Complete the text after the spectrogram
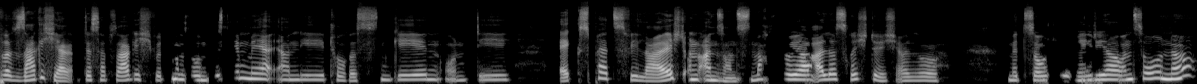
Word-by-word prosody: we 215 - +2
sage 190 - +1
ich 310 - -2
ja 160 -5 +2
deshalb 200 0 -3
sage 200 +3 +2
ich, 225 - -7
ich - - -21
würde 190 - -7
mal 245 -2 +3
so - - -7
'n 195 -1 0
bisschen 295 -8 -4
mehr 255 -2 +2
an 215 0 -2
die 215 0 -4
Touristen 190 +2 -6
gehen 220 +1 0
und 205 -3 -9
die 215 +1 -5 0.5
Expats 275 -2 0
vielleicht 190 - +3
und 225 0 +3
ansonsten 185 -4 +1
machst 230 +2 -5
du 235 - +1
ja 225 -1 +7
alles 230 +2 +3
richtig, 220 -7 -3
also, 175 0 -3 0.7
mit 195 -3 -4
Social 200 - -2
Media 215 +4 +3
und 220 +3 +3
so, 270 +2 +1
ne? 250 +1 +7
215 Hz, 180 wpm, -23 LUFS, 195-230 Hz, 0.7 s, ja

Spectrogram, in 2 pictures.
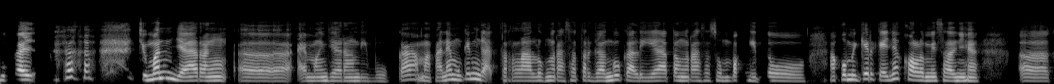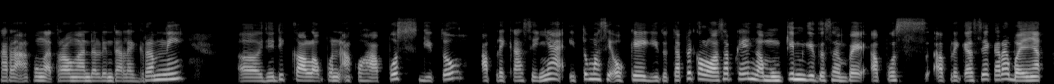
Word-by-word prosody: buka. 200 +3 +1 1.2
Cuman 255 +7 +8 0.2
jarang, 180 0 +5 0.3
eee, 160 -2 0 0.2
emang 170 +1 -2
jarang 165 -1 -1
dibuka 150 +5 -6 0.2
makannya 170 +6 0
mungkin 250 +4 -1
enggak - - 0
terlalu 175 -1 -1
ngerasa 175 0 -4
terganggu 180 +1 0
kali 165 0 -1
ya - - 0
atau 180 - -3
ngerasa 170 0 -4
sumpek 180 +1 -5
gitu. 170 +2 -6 0.6
Aku 190 - -1
mikir 250 +4 +2
kayaknya 195 +8 +2
kalau 200 -5 +4
misalnya, 170 -1 +2 0.5
eee, 160 -1 -1
karena 170 0 -2
aku - - -31
enggak 170 - -1
terlalu 170 0 +1
ngandelin 170 0 -1
Telegram 160 +5 -2
nih. 255 +3 +3 0.6
Eee, 165 0 0
jadi 175 +6 -4
kalaupun 175 -2 +2
aku - - -4
hapus 170 +10 -1
gitu, 235 - -2 0.2
aplikasinya 180 +5 -2
itu 185 +6 -7
masih 225 -4 -2
oke 205 +2 0
gitu, 175 0 -8
tapi 190 +8 -1
kalau 235 -5 +5
WhatsApp 250 +6 +1
kayaknya 250 +1 0
enggak 190 0 +2
mungkin 235 +7 +3
gitu 200 -2 0
sampai 180 -2 0
hapus 190 +2 -5
aplikasinya 185 +4 -1
karena 245 +3 +3
banyak 185 +1 +4
180 Hz, 155 wpm, -24 LUFS, 170-200 Hz, 1.2 s, Cuman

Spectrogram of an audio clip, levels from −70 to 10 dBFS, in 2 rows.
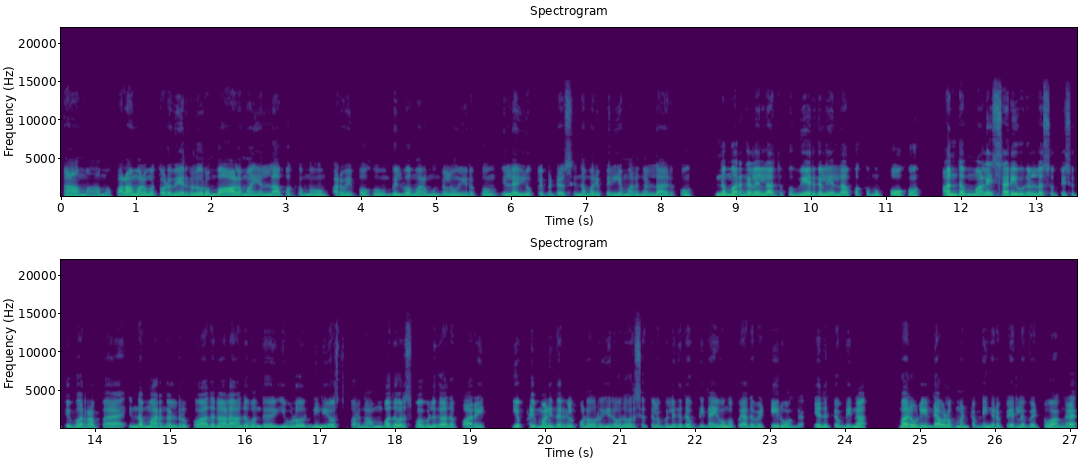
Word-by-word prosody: ஆமா, 105 -4 -1
ஆமா. 105 0 -5
பலா 125 +2 +5
மரத்தோட 130 -2 +1
வேர்களும் 135 +1 +1
ரொம்ப 130 +3 +1 0.2
ஆழமா 125 -1 +3 0.2
எல்லா 120 +2 +2
பக்கமும் 125 0 -3
பரவி 120 +1 -1
போகும். 135 +4 -2
வில்வ 145 +5 +1
மரங்களும் 115 0 -2
இருக்கும். 120 +5 -4 0.2
இல்ல 145 +1 +2 0.2
யூக்களிப்பிடஸ் 130 -3 -4
இந்தமாரி 125 +1 -1
பெரிய 130 +2 -1
மரங்கள்லாம் 115 +2 -1
இருக்கும். 120 +9 -4 0.4
இந்த 160 +1 +5
மரங்கள் 195 +3 +4
எல்லாத்துக்கும் 160 +3 0
வேர்கள் 175 -1 +4
எல்லா 140 +2 +2
பக்கமும் 155 +1 -5
போகும். 165 +3 +2 0.4
அந்த 175 +2 +6 0.2
மலை 215 +11 +4
சரிவுகள்ல 175 -2 +3
சுத்தி, 160 +2 -6
சுத்தி 170 +4 -7
வர்றப்ப 145 -1 0
போது 125 - 0
இந்த 160 0 +2
மரங்கள் 165 0 +1
இருக்கும். 145 +5 -1
அதனால 145 +4 +2
அது 140 0 0
வந்து 145 +5 -1 0.2
இவ்ளோ 145 0 0 0.2
நீங்க 135 -1 +2
யோசித்து 170 0 -4
பாருங்க. 125 -3 -4
50 160 +4 +1
வருஷமா 165 +3 -1
விழுகாத 140 -2 +1 0.2
பாறை 120 0 +2 0.5
எப்பிடி 185 +7 -1
மனிதர்கள் 145 -2 +1
போன 130 -1 -1
ஒரு 120 0 -2
20 125 0 -1
வருஷத்தில 130 +1 -5
விழுகுது, 140 +2 -1
அப்பிடின்னா 120 +7 -3
இவுங்க 135 -2 +1
போய் 155 -2 +1
அத 120 - -2
வெட்டிருவாங்க. 115 - -1 0.3
எதுக்கு 135 0 -2
அப்பிடின்னா 120 +6 +2 0.5
மறுபடியும் 145 0 +4
டெவலப்மென்ட் 130 -2 +2
அப்பிடீங்கிற 120 +1 -2
பேர்ல 125 0 -1
வெட்டுவாங்க. 120 -2 0
135 Hz, 150 wpm, -23 LUFS, 125-155 Hz, 0.5 s, அந்த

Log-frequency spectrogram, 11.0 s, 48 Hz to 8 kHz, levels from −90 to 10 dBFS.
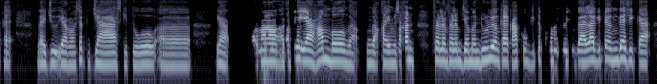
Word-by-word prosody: kayak - - -5 0.4
baju 165 +2 -3
yang 165 -2 +1
maksudnya 160 +5 -6
ke 165 - -18
jas 160 -1 +2
gitu, 160 +1 -10 0.4
eee, 145 0 -6 0.5
iya - - -1 0.5
normal, 190 +2 +5 0.2
tapi 185 +4 -4
iya 195 -1 +8
humble 195 -1 +4
enggak 165 - -5 0.2
enggak 170 -2 -2
kayak 175 -1 0
misalkan 210 +5 +2 0.4
film-film 195 -1 +1
zaman 185 0 -1
dulu 210 +2 0
yang 205 - 0
kayak 195 -1 +4
kaku 180 +3 +2
gitu, 175 +5 -6
pake 195 -1 -6
baju 180 +1 -5
gala 185 +2 +5
gitu 200 +3 -6
iya 220 - +3
enggak 215 +2 +3
sih, 195 - -3
Kak. 175 -2 +2
185 Hz, 175 wpm, -24 LUFS, 170-195 Hz, 0.5 s, iya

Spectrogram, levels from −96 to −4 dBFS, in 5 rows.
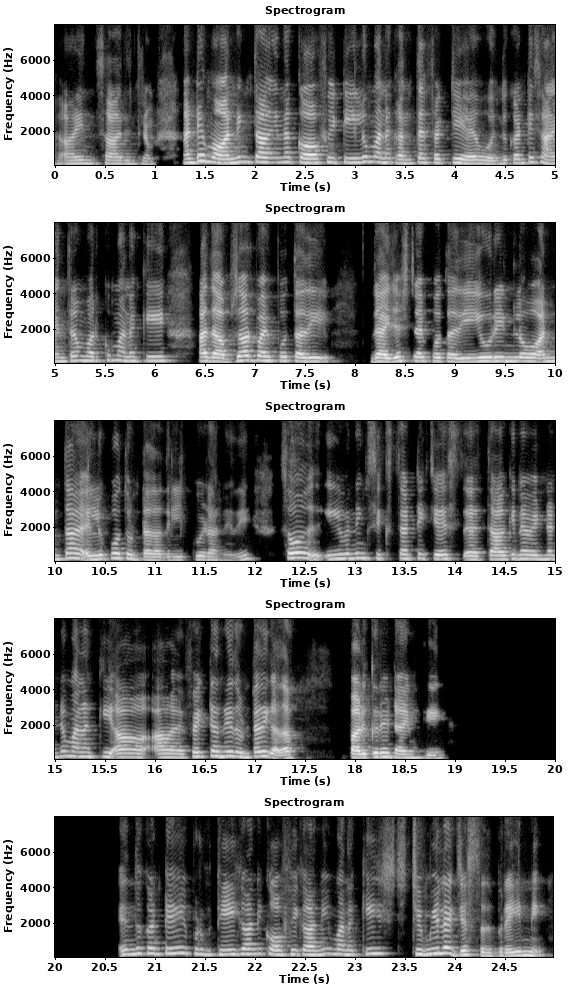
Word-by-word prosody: ఆయిన్ 190 +1 -2
సాయంత్రం. 180 -3 -3 0.3
అంటే, 240 +7 +3
మార్నింగ్ 235 +5 +4
తాగిన 265 0 +3 0.2
కాఫీ, 230 +3 +4
టీ‌లు 245 +2 -1
మనకంత 215 -5 -2
ఎఫెక్ట్ 230 -1 -4
చేయవు. 195 -3 +2
ఎందుకంటే, 220 +7 -4
సాయంత్రం 205 +5 0
వరకు 230 +3 -3
మనకి, 230 0 -3 0.5
అది 220 -1 +5
అబ్జార్బయిపోతది, 230 -2 +2 0.6
డైజెస్టయిపోతది, 210 -1 +2
యూరిన్‌లో 215 0 +2 0.2
అంతా 210 +6 0 0.2
ఎళ్ళిపోతుంటదది 210 -8 -1
లిక్విడనేది. 175 0 -7 0.4
సో, 270 - +3 0.4
ఈవెనింగ్ 255 +1 -2
6:30కి 240 +1 -5
చేస్తే 230 -3 -2
ఆహ్, 195 - -5
తాగినవేంటంటే 220 +3 -1
మనకి 240 -1 -2
ఆ - - +3 0.4
ఆ - - +1 0.2
ఎఫెక్టనేది 250 +3 0
ఉంటది 255 +4 +1
గదా! 180 - +3 0.6
పడుకునే 200 +4 +6
టైంకి. 175 -3 -1 1.9
ఎందుకంటే 300 +2 -2
ఇప్పుడు 285 -3 -5 0.2
టీ 250 - 0 0.2
గాని, 280 0 -1
కాఫీ 245 +1 -1
గాని 235 +3 +1
మనకి 245 +2 -3 0.3
స్టిమ్యులేట్ 275 +1 +1
చేస్తది 210 -7 -1
బ్రైన్‌ని. 205 +3 +1
230 Hz, 110 wpm, -21 LUFS, 200-250 Hz, 1.9 s, పడుకునే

